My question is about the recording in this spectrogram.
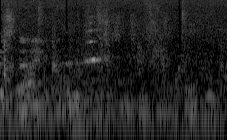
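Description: Quiet, indistinct voices murmuring in the background of a small room.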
